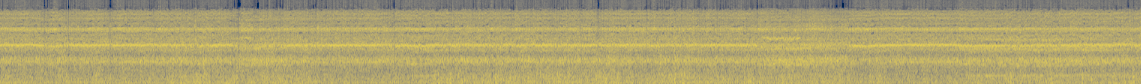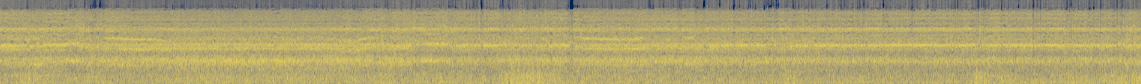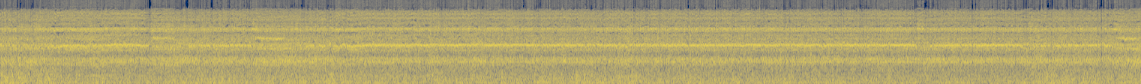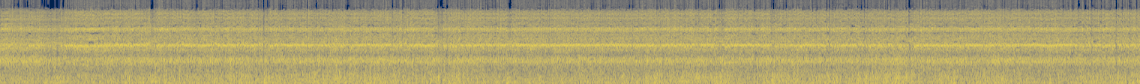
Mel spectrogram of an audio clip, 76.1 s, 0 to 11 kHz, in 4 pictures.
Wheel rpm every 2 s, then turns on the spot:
230, 230, 230, 230, 230, 230, 230, 230, 220, 220, 220, 200, 210, 230, 220, 230, 230, 230, 230, 220, 230, 230, 230, 230, 240, 230, 230, 230, 230, 230, 240, 230, 230, 230, 230, 230, 230, 230.
none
